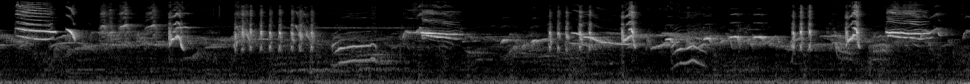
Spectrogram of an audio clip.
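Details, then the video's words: An Oriental magpie-robin sings in an emotional, agitated state, mixing rising and falling whistles, short lower fluty notes and rattling buzzy bursts in a restless, nonstop stream. "KACER EMOSI KONSLET"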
